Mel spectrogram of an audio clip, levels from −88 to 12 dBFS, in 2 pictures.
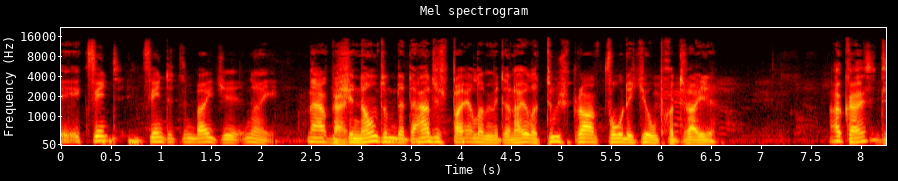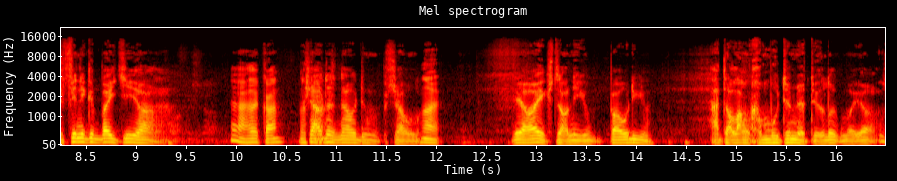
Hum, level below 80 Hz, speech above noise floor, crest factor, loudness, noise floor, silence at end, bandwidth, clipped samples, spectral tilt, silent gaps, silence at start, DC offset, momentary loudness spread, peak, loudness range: none; -48 dBFS; 32 dB; 18 dB; -22 LUFS; -54 dBFS; 0 s; 15 kHz; under 0.1%; -6 dB/octave; none; 0 s; under 0.1%; 8 LU; -4 dBFS; 3 LU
